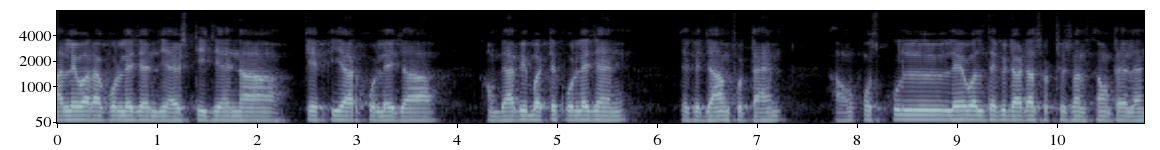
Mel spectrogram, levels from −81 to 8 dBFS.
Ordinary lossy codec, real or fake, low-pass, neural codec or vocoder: none; fake; none; codec, 16 kHz, 4.8 kbps, FACodec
